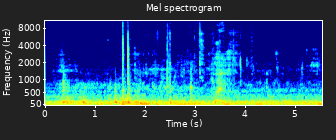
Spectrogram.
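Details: Nissan Versa on a test drive over a wavy slope after the whole suspension and bushings were replaced: only road rumble and the odd soft thump, no clunks or knocks from the front. The suspension sounds quiet.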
